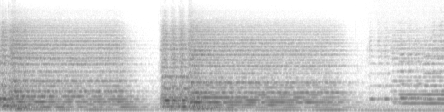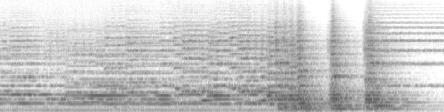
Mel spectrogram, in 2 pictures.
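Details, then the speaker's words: Music as heard with normal hearing, played as reference before a cochlear-implant simulation of the same music; normal-hearing music reference. "인공와우를 통해 들리는 소리와 음악이 어떤지 한번 영상으로 확인해 볼까요 청인이 듣는 음악 소리는"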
